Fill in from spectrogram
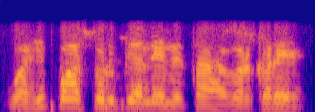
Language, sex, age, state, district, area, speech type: Hindi, male, 30-45, Bihar, Madhepura, rural, conversation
